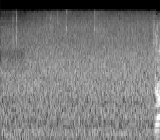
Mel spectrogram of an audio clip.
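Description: Steady, even hiss of a running fan moving air, with no other distinct event; a man's voice begins just at the end.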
